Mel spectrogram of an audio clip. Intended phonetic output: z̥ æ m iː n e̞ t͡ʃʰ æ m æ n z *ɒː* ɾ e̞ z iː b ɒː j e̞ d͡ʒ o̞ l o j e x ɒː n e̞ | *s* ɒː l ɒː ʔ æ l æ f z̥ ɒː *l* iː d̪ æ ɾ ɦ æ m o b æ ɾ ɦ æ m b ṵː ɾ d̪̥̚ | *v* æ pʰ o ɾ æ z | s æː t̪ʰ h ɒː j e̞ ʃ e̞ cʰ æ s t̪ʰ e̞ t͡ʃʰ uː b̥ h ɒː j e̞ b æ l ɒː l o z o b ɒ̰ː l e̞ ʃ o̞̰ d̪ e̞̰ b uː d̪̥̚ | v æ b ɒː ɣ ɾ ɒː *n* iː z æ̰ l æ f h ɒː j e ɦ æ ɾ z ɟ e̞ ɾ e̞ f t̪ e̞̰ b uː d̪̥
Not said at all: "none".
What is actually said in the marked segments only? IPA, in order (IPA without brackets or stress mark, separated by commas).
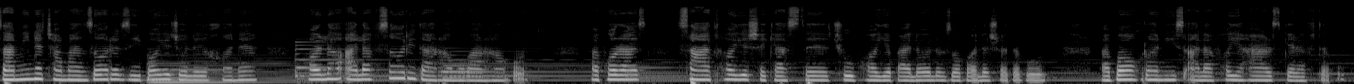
ɒː, h, ɾ, v, n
